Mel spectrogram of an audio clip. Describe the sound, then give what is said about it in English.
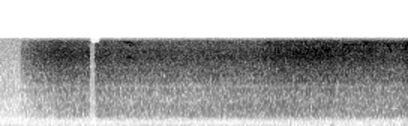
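Ocean wave sounds added to a virtual reality island beach scene: a steady, hissing wash that briefly cuts out near the start, then swells slightly louder toward the end; no gull calls stand out and no one speaks. “Let's get the sound of some waves and seagulls.”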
